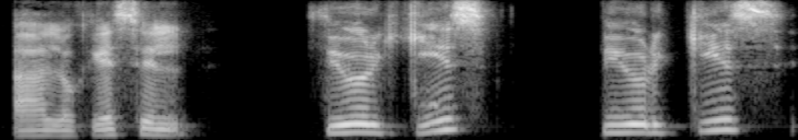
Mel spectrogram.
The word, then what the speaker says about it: Türkis: lo que es el Türkis. Türkis. Esta es una i es una i y esa que está acá, pero en realidad es una i redonda.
